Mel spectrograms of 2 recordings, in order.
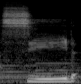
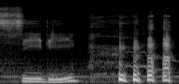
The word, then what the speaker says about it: SeeD: Balam Garden, Seed Academy.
